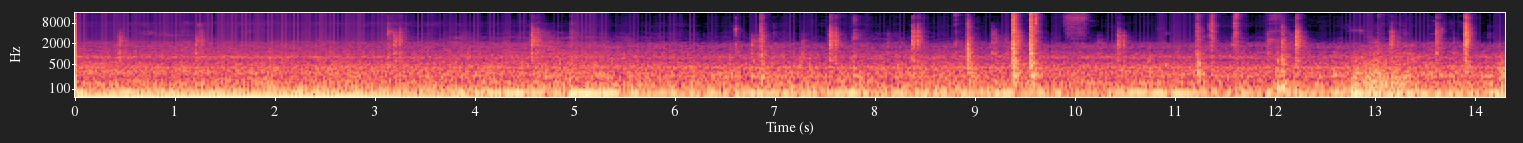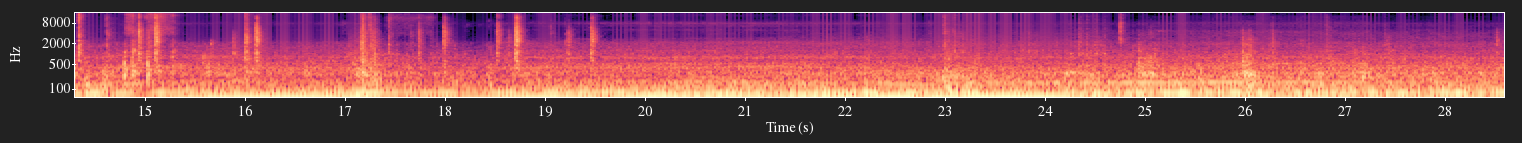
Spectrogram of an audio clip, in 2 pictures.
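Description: Setra S 416 UL Business coach's diesel engine and drivetrain heard from inside the cabin near the front as it drives off at low speed. A deep rumble swells and eases with the throttle, and scattered sharp clicks come through over it.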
